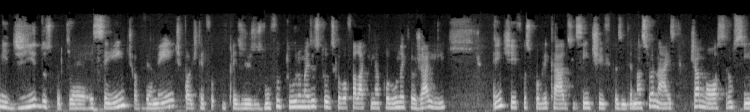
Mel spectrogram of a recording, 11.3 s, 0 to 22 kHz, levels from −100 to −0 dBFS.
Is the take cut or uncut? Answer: cut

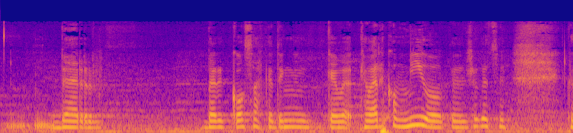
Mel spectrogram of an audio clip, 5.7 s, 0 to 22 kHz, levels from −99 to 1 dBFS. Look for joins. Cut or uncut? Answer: uncut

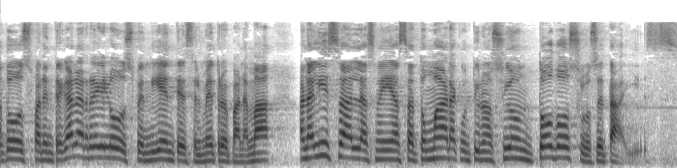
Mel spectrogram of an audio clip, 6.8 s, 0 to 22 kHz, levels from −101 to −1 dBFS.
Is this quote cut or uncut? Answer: uncut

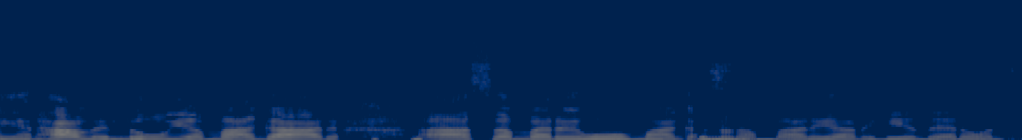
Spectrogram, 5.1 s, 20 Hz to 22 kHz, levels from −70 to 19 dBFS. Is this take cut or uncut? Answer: uncut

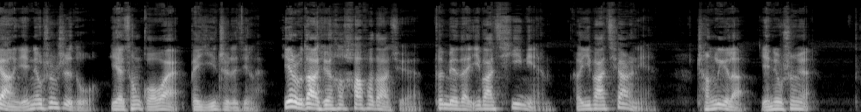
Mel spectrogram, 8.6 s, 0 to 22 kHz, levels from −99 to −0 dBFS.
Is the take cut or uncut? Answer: cut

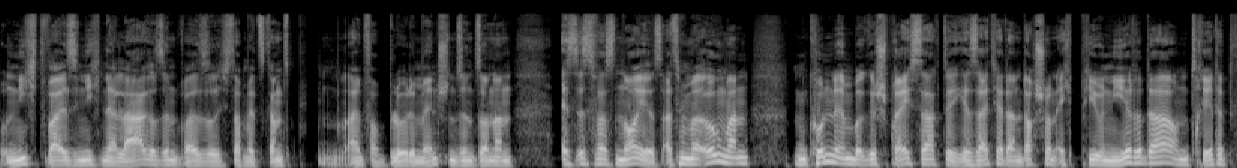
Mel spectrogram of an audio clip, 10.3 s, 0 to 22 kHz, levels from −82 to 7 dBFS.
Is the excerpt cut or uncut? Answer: uncut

